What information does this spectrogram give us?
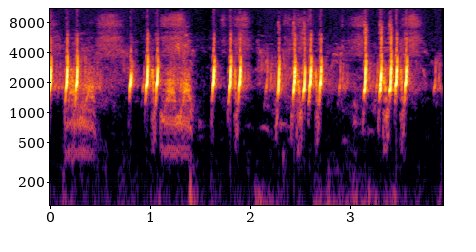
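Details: Common quail calls used for quail hunting: quick bursts of two to three sharp clipped notes, repeated irregularly over a few seconds, with some softer buzzy sounds between the bursts.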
